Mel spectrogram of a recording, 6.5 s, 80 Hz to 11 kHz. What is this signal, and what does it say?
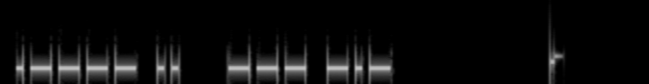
Morse code, heard as a keyed tone, about 17 wpm, 700 Hz. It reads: 1I OK
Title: Winter Field Day Exchanges Encore 17wpm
